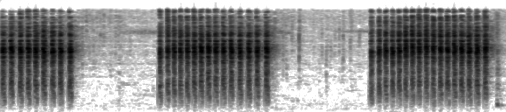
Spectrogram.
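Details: Javan kingfisher song in a fast, dense style, three bursts of rapid harsh rattling notes lasting about a second each, separated by short silences.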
